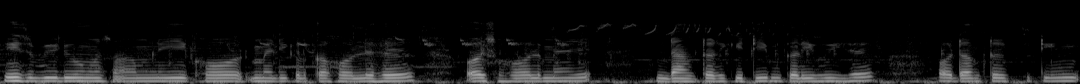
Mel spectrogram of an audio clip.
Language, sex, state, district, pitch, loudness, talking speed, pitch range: Hindi, male, Uttar Pradesh, Deoria, 145 Hz, -33 LUFS, 140 wpm, 140-150 Hz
